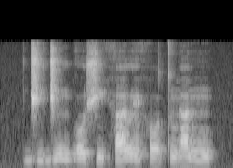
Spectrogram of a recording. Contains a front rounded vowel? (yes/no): no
